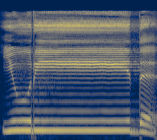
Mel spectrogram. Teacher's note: huruf ro dibunyikan secara tarqik sebab barisnya di bawah yaitu berbaris kasrah maka dibacanya tipis pangkal lidah datar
